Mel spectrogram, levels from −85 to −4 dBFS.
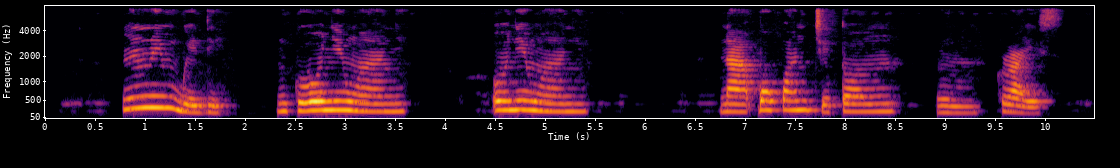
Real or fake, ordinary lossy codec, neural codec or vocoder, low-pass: real; none; none; 7.2 kHz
